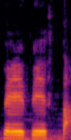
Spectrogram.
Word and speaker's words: cerveza: learning a new word, sebecer. It's actually pronounced, okay, I'll put it here. It's actually spelled. Another way of pronouncing it is bebeta. So there are different ways of pronouncing the C letter.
